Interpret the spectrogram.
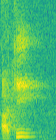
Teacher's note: por ejemplo en la palabra aquí realmente en la sílaba atómica lo que realizamos es una mayor intensidad una elevación del tono o altura y una mayor duración de la misma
